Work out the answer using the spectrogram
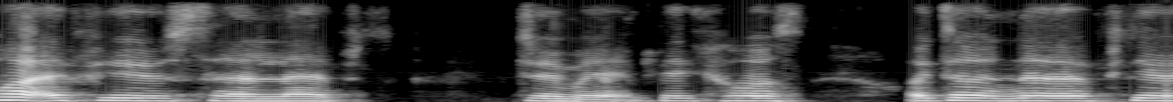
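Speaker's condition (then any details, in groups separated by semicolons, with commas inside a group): Motor neurone disease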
